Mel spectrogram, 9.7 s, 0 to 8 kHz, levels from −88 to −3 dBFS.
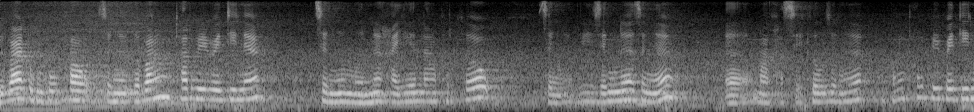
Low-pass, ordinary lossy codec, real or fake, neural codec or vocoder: none; none; real; none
